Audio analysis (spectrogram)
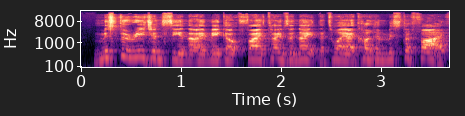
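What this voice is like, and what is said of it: Deliberately bad French accent. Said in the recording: “me trying to do a really bad French accent”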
